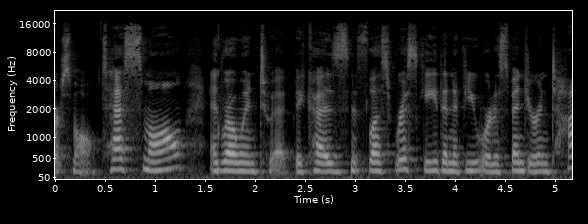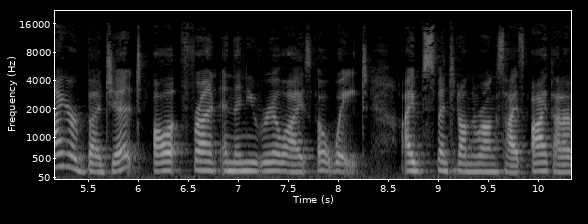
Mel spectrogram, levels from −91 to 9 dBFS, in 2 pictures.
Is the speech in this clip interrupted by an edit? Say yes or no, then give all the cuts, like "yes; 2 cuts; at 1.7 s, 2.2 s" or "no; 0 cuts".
yes; 1 cut; at 1.6 s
